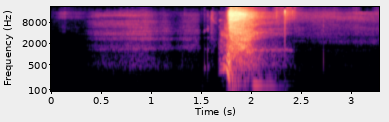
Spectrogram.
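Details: Person with a cold, sneezing 160–200 times a day for three days and usually stifling. One loud, explosive sneeze after a quiet intake and catch, fading with a short trailing sound, during a small fit.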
